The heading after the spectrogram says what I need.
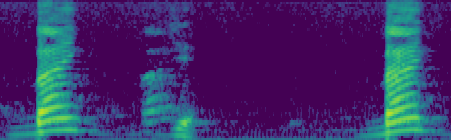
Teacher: Ditekan makhrajnya di apa? Di tengah lidah kita ketika kita mengucapkannya.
